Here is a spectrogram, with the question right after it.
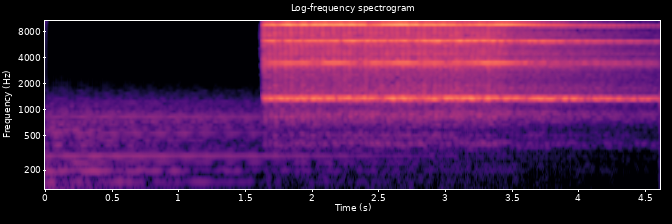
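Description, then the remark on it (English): A low rumble gives way after a moment to a loud, sustained ring of Bob's phone as the bookie calls, a bright bell-like trill that continues steadily to the end with no voices. “Bob's phone rang.”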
